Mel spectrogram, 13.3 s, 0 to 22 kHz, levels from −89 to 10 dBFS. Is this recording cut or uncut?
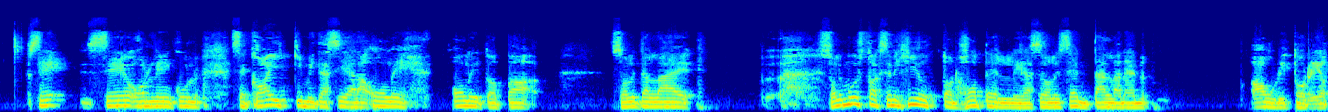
uncut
